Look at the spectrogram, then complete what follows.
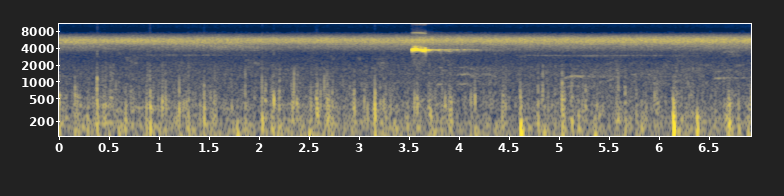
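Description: Steady high-pitched insect chorus from the surrounding trees and grass, with faint scattered ticks and one short, loud, sharp high-pitched blip about three and a half seconds in.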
